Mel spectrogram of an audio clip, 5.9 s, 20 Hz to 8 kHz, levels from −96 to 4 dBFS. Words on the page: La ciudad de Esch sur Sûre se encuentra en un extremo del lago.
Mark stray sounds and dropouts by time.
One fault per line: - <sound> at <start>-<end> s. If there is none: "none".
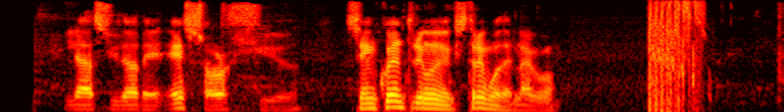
- chirp at 4.9-5.3 s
